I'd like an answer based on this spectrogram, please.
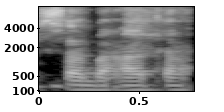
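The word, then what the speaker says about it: سبعَ: Naam, sab'ata asyara Taliban. taliban. Muannasnya Mana? Sab'a asrata talibatan. Sab'a, bacanya sab'a.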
